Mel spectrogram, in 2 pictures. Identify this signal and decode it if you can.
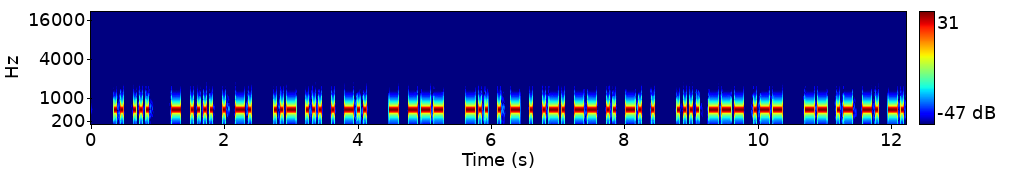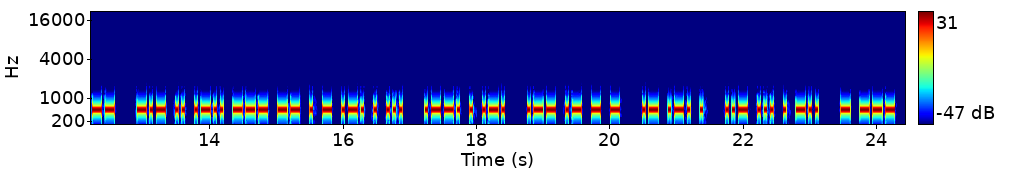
Morse code, heard as a keyed tone, about 25 wpm, 600 Hz. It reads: IS THEN USED TO DETERMINE HOW MANY KILOMETRES PER WATT ARE USED TO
